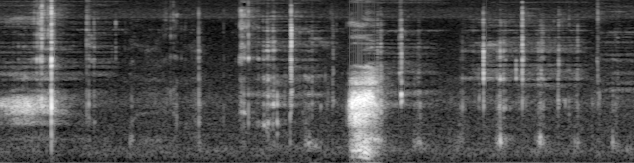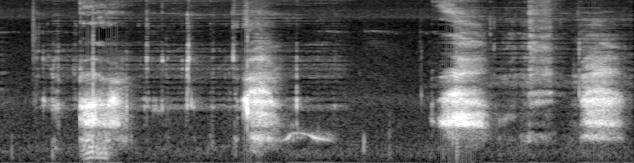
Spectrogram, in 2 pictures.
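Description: A person biting and chewing crunchy green mango slices topped with a spicy chili mix: small crisp crunches, broken by about six short, loud breathy mouth sounds.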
